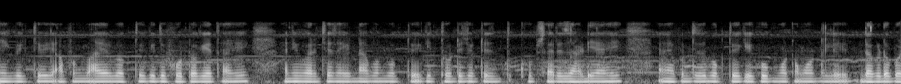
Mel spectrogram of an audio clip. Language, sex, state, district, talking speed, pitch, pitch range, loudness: Marathi, male, Maharashtra, Aurangabad, 215 wpm, 130 Hz, 130-135 Hz, -16 LUFS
